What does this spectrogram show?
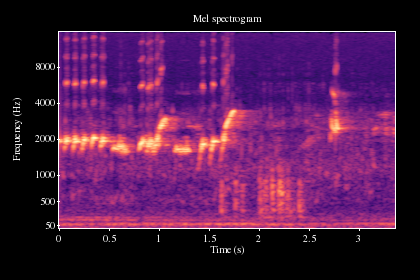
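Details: White-rumped shama lure song to provoke other shamas: a series of short whistled notes, several rising slurs, then softer lower chatter and a final sharp note.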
